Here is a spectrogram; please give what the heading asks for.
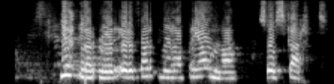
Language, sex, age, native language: Icelandic, male, 12, Icelandic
